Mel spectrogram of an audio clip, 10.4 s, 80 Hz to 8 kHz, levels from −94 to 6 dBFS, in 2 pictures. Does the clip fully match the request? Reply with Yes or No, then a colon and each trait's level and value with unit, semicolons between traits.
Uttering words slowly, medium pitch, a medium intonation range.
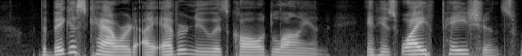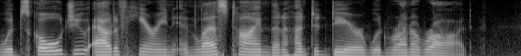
No: average, 175 wpm; medium, 150 Hz; average, 3.1 semitones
